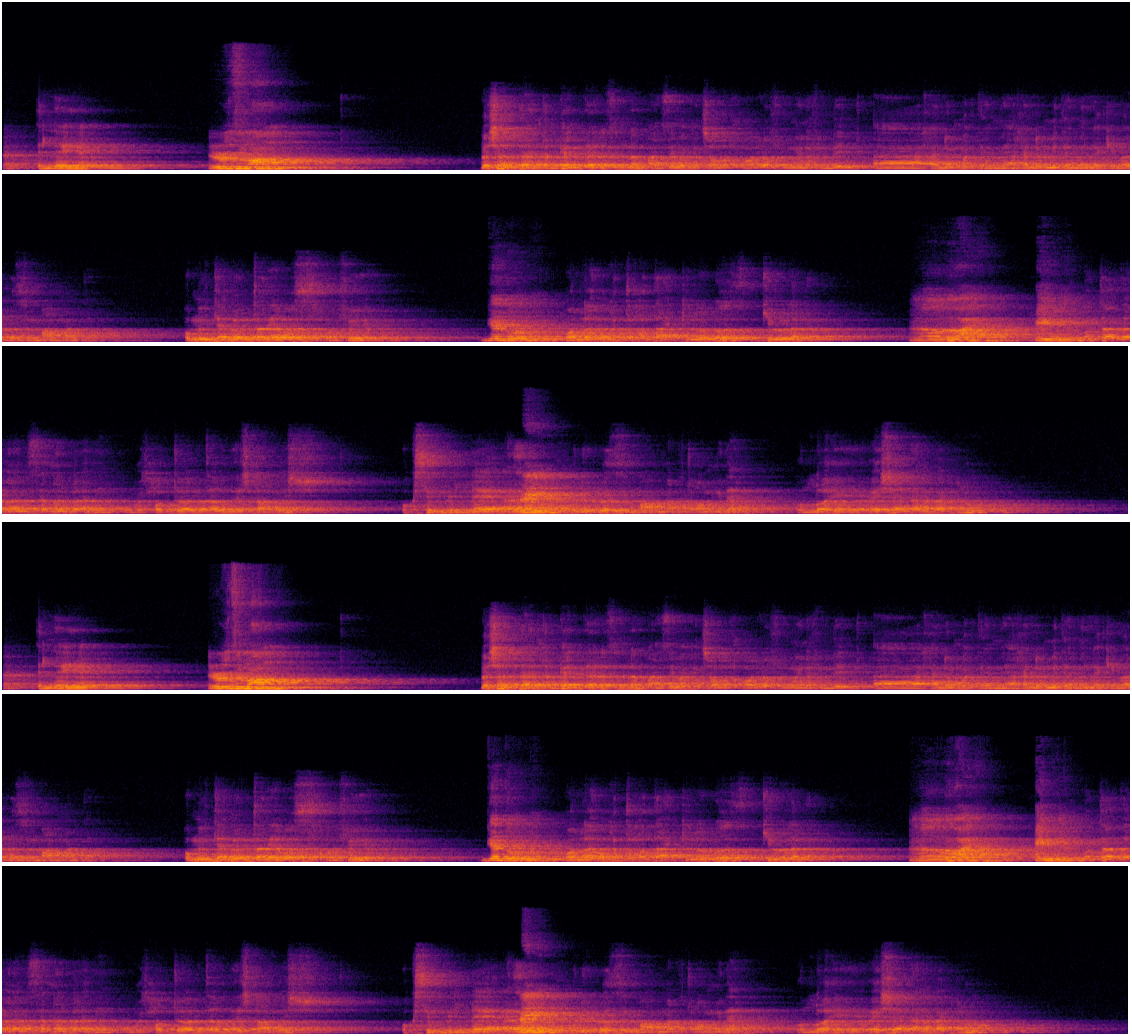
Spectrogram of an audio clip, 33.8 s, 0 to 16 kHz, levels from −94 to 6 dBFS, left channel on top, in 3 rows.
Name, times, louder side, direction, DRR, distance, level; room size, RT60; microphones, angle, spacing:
voice 1, 0.3-0.9 4.8-8.4 8.7-12.2 13.1-15.0 16.9-19.4 21.8-25.7 26.6-28.0 28.2-30.0 30.5-32.4, left 1 dB, ahead, -3 dB, 0.6 m, -23 dB
voice 2, 2.1-2.8 16.1-16.7 20.3-21.2 21.6-22.0 27.7-28.0, right 1 dB, 80° right, -4 dB, 0.9 m, -18 dB
8.2 x 5.9 x 3.4 m, 2.6 s
head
